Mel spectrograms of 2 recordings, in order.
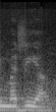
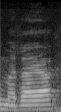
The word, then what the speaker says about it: Mariah: my mom calls me my mom calls me Maria that's my birth name Maria okay when I met Chi so the problem is my name is spelled with a h so the minute chy he goes Maria is Mariah so since he started calling me Mariah so everyone who I meet to calls me Mariah I know they know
